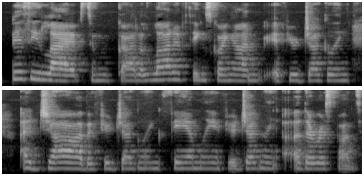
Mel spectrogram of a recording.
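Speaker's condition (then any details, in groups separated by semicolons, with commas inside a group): No condition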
